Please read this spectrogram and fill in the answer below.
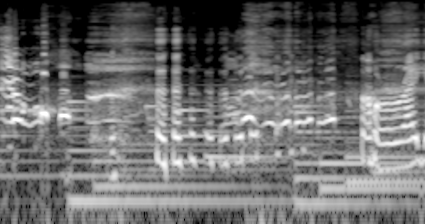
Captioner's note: chuckles heartily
